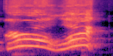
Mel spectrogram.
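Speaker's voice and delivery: high, loud mock disbelief; put-on incredulous squawk; imitating baffled mother. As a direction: blurt it in high-pitched bafflement. Mother reacting to the breakdown.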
